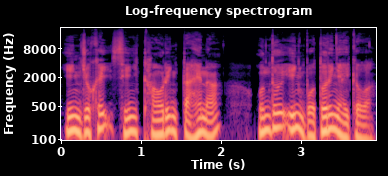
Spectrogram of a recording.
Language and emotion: Santali, fearful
